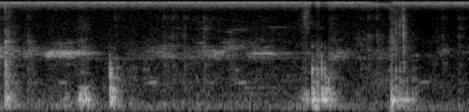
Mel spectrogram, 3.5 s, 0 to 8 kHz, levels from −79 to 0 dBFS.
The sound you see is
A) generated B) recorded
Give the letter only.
B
